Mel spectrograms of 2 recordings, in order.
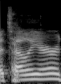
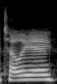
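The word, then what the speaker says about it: Atelier: Um, Gust, I had to look up Atilier. Is that how you pronounce that RPG series, Kelsey? Do you know? Yeah, Italier. Attelier.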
